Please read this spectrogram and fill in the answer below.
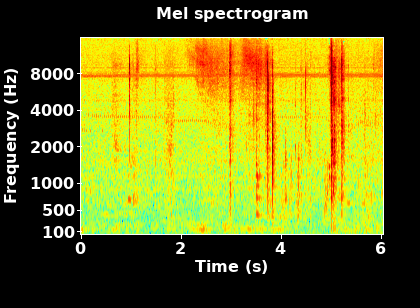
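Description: Hands pressing and handling a smartphone whose display module has just been refitted: light scattered clicks and taps of fingers on the glass and frame, a short rubbing hiss a couple of seconds in, and the sharpest click about five seconds in.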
